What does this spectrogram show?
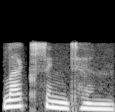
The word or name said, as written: Lexington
